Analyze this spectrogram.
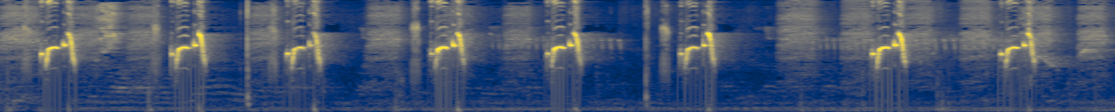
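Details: Bar-winged prinia in full song, used as a lure to get other birds singing: a steady run of paired notes, a curving rising whistle then a scratchy buzz, repeated about once per second with brief pauses.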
